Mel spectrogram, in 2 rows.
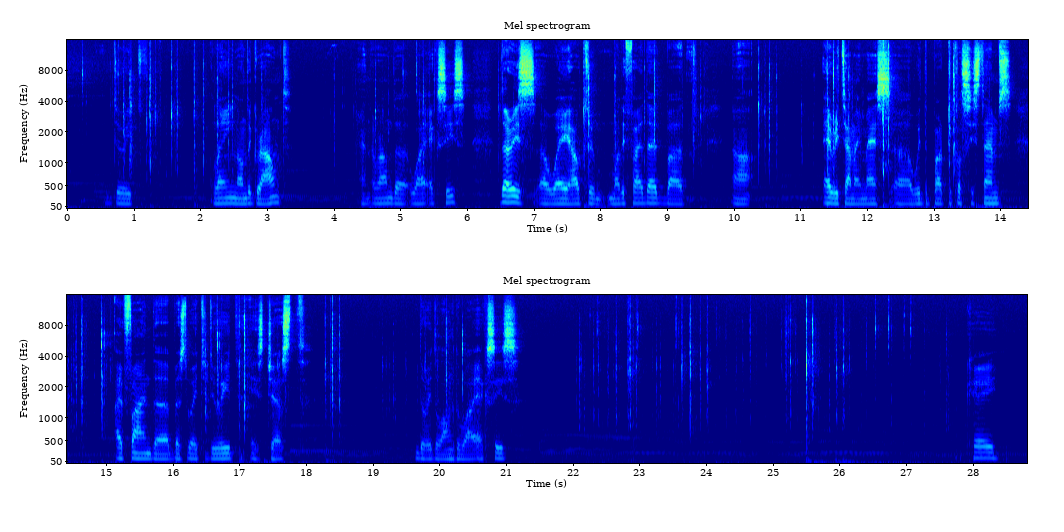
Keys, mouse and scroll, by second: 0.1-22.4 middle drag, 0.7 Tab, 5.2 scroll down 1, 7.7 r, 12.2 Return, 22.4 Tab, 22.9-27.0 middle drag, 23.6 ctrl+s, 25.4 KP_Divide, 27.0 click.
